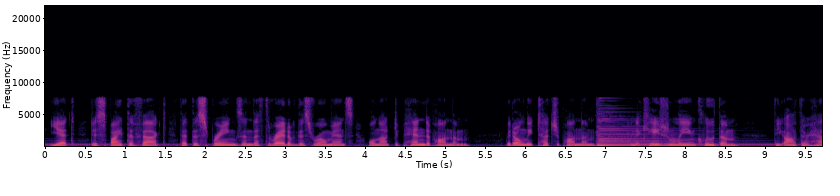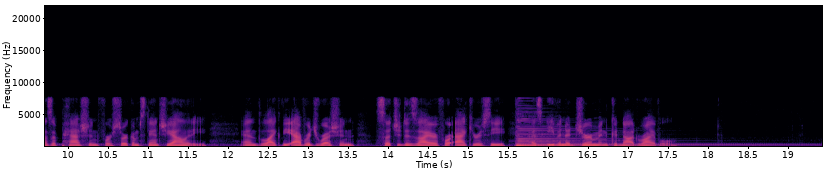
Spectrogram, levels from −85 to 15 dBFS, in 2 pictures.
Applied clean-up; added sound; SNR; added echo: none; Acoustic guitar / Strum; 11 dB; none.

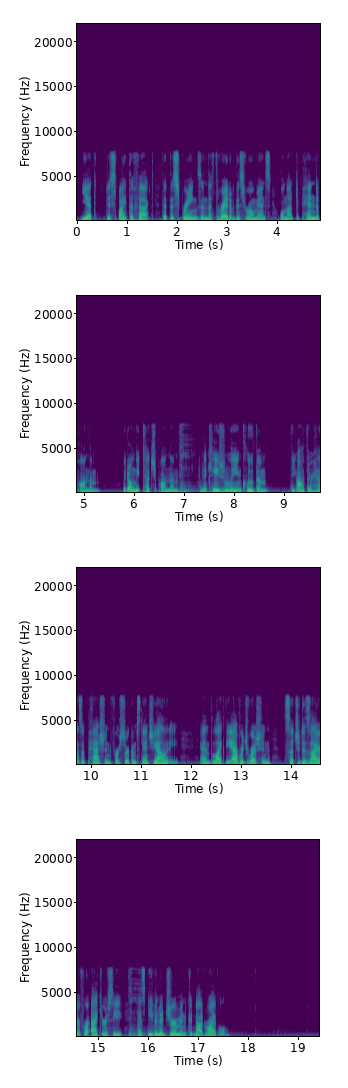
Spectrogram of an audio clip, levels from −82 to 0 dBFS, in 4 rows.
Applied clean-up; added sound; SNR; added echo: neural separator model SepFormer DNS4.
